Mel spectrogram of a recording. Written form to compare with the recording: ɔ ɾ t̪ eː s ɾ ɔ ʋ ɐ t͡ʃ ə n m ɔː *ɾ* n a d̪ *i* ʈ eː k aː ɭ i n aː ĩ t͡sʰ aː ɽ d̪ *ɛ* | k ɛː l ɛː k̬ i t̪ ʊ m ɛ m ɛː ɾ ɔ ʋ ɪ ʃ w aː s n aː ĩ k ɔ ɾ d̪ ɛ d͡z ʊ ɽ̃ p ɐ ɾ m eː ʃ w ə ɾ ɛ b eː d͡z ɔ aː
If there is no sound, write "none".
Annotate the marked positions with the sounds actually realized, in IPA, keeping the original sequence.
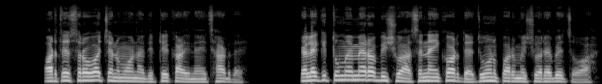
none, i, ɛ

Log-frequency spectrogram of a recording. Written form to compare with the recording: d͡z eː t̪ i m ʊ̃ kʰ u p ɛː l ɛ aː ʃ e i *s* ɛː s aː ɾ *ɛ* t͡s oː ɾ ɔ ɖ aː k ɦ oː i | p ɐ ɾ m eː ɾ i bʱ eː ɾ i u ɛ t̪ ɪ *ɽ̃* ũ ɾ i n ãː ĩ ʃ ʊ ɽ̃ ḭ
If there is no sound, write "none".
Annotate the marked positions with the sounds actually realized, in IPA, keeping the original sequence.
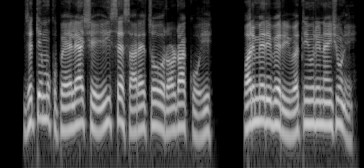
s, ɛ, none

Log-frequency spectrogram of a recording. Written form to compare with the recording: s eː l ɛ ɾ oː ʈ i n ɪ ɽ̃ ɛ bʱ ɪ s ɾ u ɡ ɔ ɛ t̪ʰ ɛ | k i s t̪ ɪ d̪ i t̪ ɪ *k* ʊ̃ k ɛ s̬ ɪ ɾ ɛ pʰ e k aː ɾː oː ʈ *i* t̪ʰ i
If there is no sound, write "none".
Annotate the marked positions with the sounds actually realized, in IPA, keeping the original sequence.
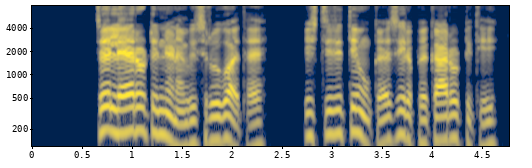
none, i

